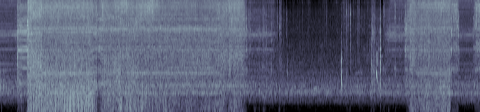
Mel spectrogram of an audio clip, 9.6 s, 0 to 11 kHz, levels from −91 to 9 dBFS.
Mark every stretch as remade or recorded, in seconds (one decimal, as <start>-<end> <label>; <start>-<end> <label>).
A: 0.0-1.6 recorded; 1.6-7.8 remade; 7.8-9.6 recorded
